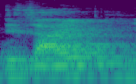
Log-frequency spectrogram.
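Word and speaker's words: design: कुछ एग्जांपल देखते हैं, डिजाइन, यहां पर देखें जी लेटर के बाद क्या आ रहा है, एन लेटर आ रहा है।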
